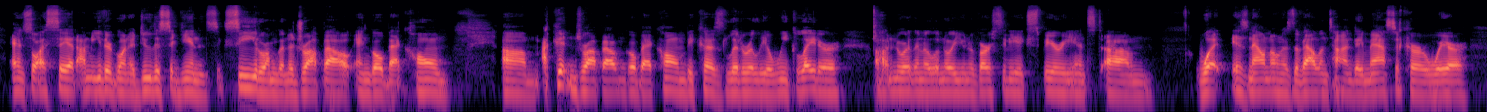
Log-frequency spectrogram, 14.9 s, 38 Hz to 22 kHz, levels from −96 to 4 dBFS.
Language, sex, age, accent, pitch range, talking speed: English, male, 30-49, American, 115-135 Hz, 215 wpm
